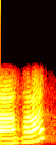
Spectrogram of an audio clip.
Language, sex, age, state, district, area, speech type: Maithili, female, 18-30, Bihar, Supaul, rural, conversation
